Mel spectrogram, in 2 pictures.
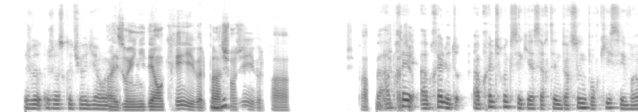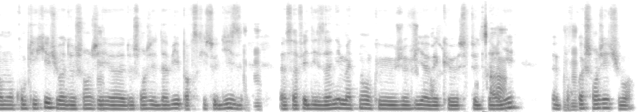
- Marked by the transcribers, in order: other background noise
- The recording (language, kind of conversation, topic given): French, unstructured, Que penses-tu de la transparence des responsables politiques aujourd’hui ?
- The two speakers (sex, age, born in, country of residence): male, 30-34, France, France; male, 30-34, France, France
